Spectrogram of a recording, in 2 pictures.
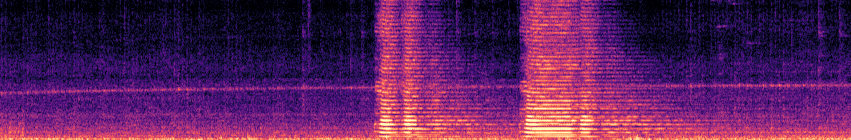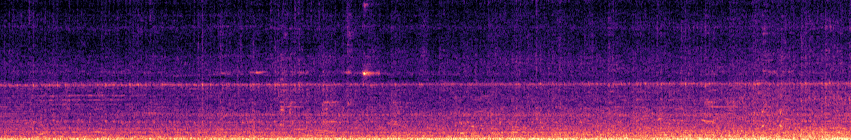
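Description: Ooty toy train (Nilgiri Mountain Railway) pulling out of a station: two horn blasts about four and five seconds in, the second longer and louder, over the steady rumble of the carriages rolling past, which grows a little louder near the end.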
